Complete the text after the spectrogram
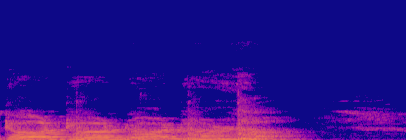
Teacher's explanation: मूर्धा को छू के निकलते हैं इसलिए इनको कहते हैं मूर्धन्य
